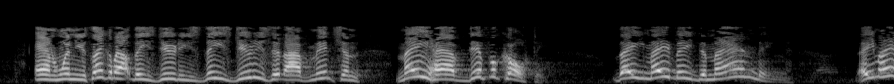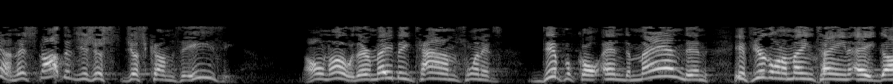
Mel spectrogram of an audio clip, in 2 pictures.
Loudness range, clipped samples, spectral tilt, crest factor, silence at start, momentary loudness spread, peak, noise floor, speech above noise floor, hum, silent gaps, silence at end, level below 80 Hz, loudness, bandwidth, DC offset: 5 LU; under 0.1%; -5 dB/octave; 16 dB; 0.35 s; 11 LU; -4 dBFS; -63 dBFS; 44 dB; none; none; 0 s; -70 dBFS; -19 LUFS; 6.2 kHz; under 0.1%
